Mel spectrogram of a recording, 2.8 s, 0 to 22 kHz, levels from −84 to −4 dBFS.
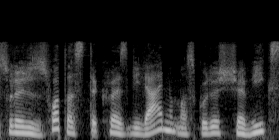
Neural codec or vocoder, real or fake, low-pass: codec, 16 kHz, 0.5 kbps, X-Codec, HuBERT features, trained on LibriSpeech; fake; 7.2 kHz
